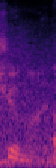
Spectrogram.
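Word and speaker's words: Schuman: They're both pronounced Schumann.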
